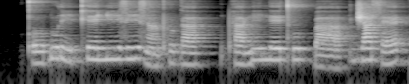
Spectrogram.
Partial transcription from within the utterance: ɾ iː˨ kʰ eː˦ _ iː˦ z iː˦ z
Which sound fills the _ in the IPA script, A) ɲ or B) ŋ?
A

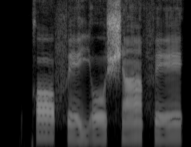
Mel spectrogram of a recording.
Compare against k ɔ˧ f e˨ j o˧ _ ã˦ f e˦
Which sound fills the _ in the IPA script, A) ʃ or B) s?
A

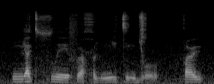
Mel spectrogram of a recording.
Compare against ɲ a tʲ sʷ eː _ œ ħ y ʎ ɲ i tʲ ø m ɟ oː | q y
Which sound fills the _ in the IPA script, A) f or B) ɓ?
A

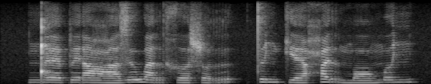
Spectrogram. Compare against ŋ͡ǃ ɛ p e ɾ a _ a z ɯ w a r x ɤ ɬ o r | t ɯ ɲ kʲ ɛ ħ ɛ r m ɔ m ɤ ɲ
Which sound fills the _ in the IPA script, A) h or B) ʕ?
B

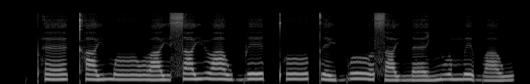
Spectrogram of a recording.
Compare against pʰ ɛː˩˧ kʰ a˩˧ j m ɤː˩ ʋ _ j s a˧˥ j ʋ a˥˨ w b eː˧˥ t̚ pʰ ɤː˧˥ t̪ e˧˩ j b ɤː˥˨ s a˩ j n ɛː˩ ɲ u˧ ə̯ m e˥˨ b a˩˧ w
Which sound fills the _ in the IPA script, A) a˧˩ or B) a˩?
B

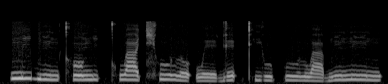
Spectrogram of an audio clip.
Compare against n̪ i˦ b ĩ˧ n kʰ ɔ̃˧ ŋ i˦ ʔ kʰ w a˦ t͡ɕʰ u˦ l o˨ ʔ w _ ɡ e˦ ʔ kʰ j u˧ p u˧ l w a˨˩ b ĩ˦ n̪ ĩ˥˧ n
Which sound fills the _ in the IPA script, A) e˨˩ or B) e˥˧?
A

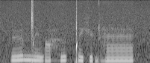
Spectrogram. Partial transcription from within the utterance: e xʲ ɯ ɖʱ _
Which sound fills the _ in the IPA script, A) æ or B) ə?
A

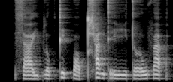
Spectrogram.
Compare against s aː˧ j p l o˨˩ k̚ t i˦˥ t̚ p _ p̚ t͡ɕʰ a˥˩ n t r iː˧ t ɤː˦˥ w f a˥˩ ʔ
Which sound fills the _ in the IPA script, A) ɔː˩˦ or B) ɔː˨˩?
B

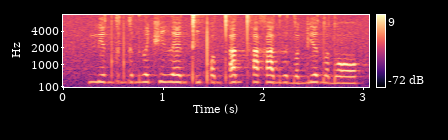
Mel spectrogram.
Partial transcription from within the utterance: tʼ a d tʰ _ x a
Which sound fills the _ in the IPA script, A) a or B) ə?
A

